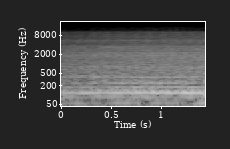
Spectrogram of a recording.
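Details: Freshly rebuilt Daewoo Lanos engine at hot idle, oil pressure at idle about 3, excellent: steady low, even idle hum with no knocking or ticking; smooth and healthy, car ready to return.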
